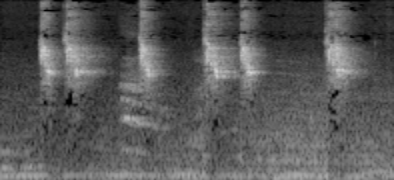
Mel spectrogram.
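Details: Calls of a house sparrow chick for bird luring: rasping, high chirps in quick pairs and singles, about seven in three seconds, over a quiet low hum.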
